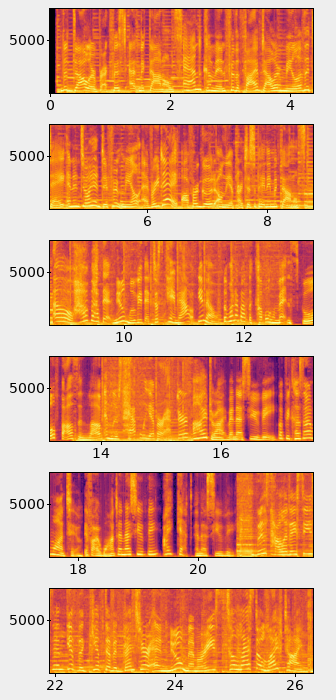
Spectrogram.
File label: Commercial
